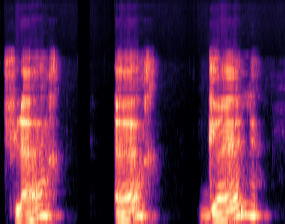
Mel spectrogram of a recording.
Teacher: Vous voyez que la prononciation est toujours ouverte parce que la syllabe est entravée. La voyelle est suivie par une consonne.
